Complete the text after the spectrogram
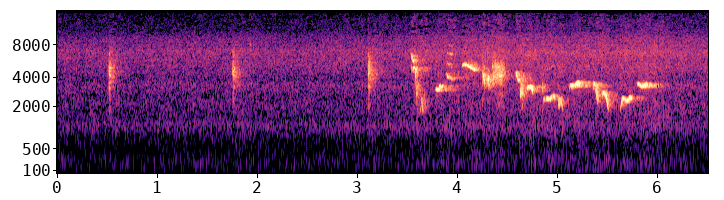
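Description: Eurasian otter giving high, thin chirps that quicken into a rapid twittering run of squeaky whistles.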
